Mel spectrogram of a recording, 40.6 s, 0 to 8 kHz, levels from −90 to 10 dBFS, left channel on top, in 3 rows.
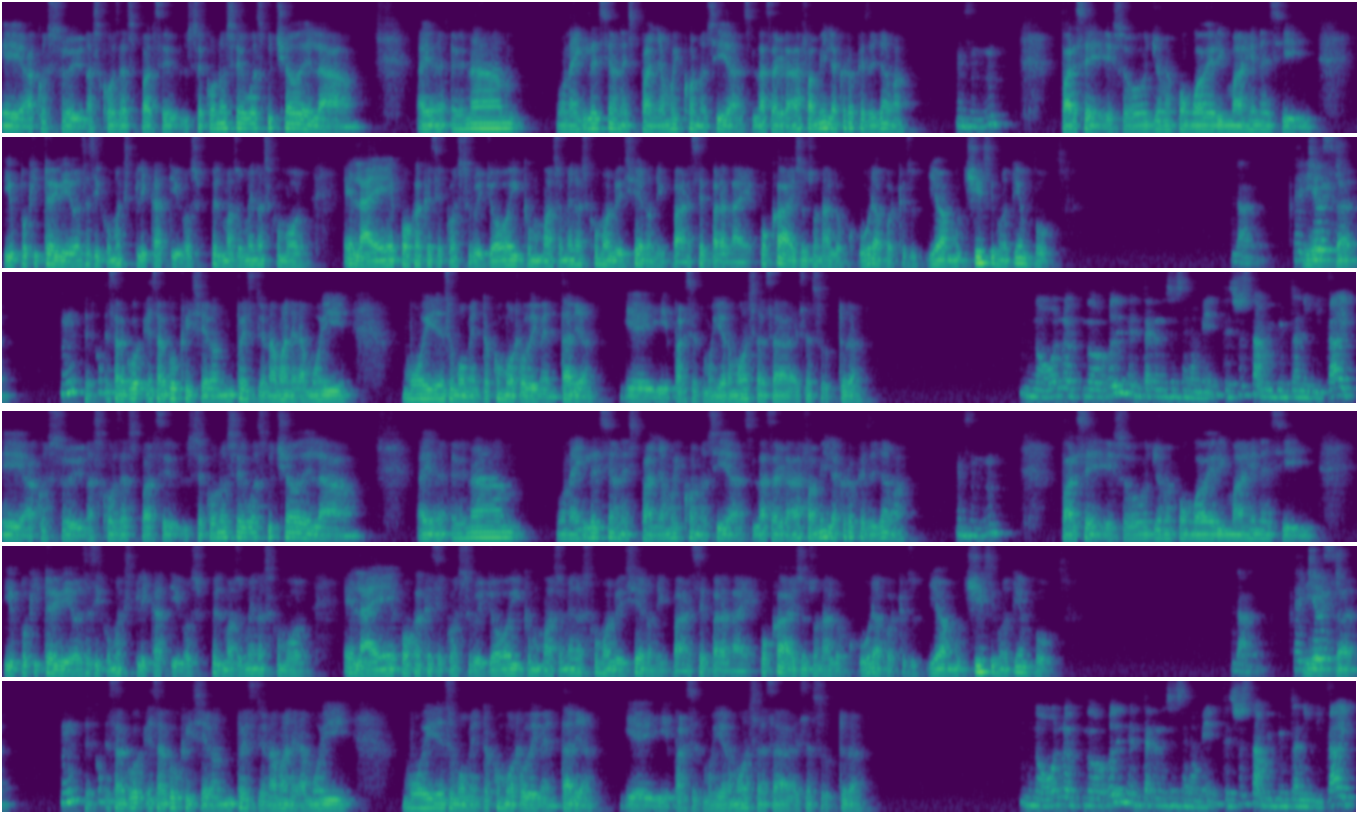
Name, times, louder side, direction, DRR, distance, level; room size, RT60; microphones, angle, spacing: voice 1, 0.0-5.2 5.5-9.0 10.2-24.0 26.6-27.1 27.9-33.0 33.3-35.7, left 2 dB, 30° left, 4 dB, 0.5 m, -29 dB
voice 2, 9.5-9.9 25.8-26.1 26.5-27.0 27.7-28.2 37.3-40.6, equal, 10° right, -3 dB, 2.8 m, -33 dB
6.4 x 4.4 x 3.8 m, 0.28 s
head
